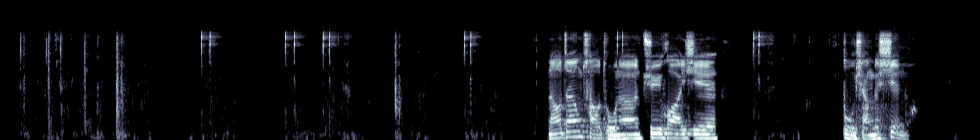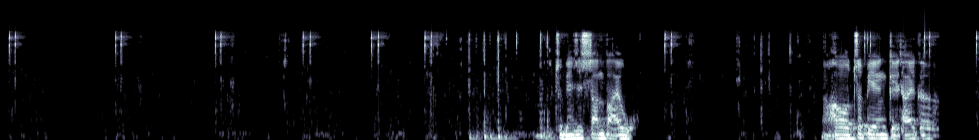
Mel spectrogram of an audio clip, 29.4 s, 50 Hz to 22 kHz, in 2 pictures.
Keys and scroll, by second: 21.8 KP_5, 22.0 KP_0, 22.7 Return.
